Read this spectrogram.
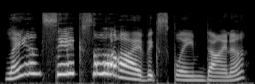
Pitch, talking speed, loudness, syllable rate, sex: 310 Hz, 115 wpm, -17 LUFS, 6.4 syllables/s, female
